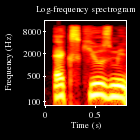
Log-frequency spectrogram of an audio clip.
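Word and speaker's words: excuse me: जैसे एक्सक्यूज मी का उच्चारण एक्सक्यूज मी जैसा बताया है। इसमें क्या ध्यान देना चाहिए? इसमें दो बातें हैं। पहली एक्स की आवाज के एस जैसी है। जेड जैसी नहीं।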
